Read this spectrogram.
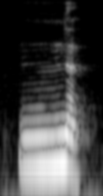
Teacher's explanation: For [n], the tip of my tongue is against my upper teeth and I remove it in one go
